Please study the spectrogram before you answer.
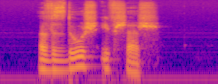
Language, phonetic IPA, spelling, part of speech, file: Polish, [ˈvzdwuʃ i‿ˈfʃɛʃ], wzdłuż i wszerz, adverbial phrase, Pl-wzdłuż i wszerz.ogg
